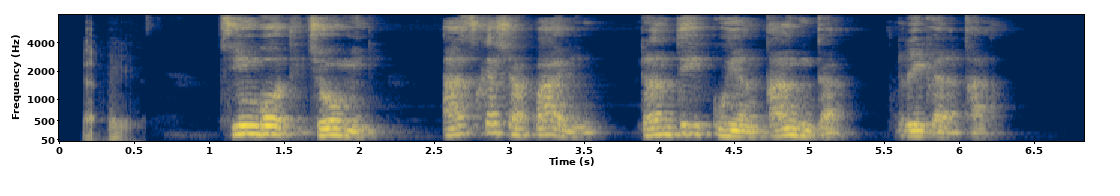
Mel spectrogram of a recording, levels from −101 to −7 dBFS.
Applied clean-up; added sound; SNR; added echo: neural mask model DeepFilterNet 3.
